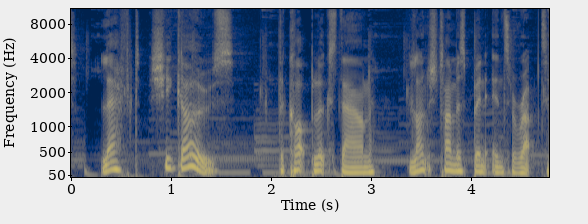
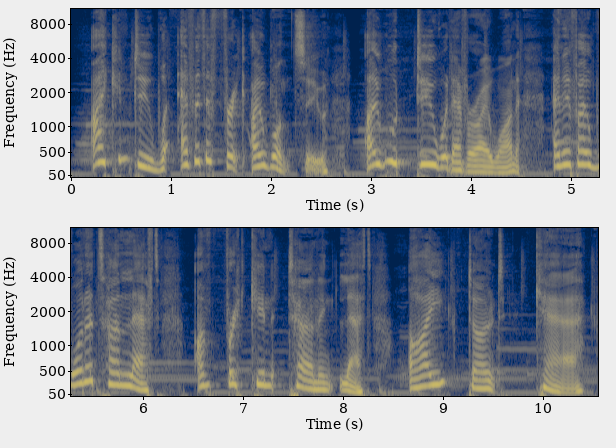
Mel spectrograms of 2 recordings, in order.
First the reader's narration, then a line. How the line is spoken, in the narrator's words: lady yells out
